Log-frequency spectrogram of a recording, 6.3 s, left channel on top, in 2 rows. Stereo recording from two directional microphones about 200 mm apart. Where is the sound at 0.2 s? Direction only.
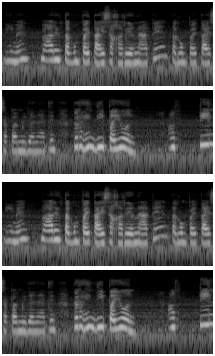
20° right (ahead or behind).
